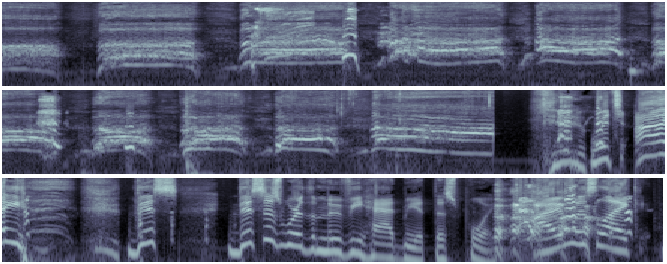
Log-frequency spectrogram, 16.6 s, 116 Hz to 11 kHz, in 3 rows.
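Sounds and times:
man screaming after chugging vodka: 0.0s - 9.6s
laughter: 10.0s - 11.5s, 12.1s - 13.0s, 15.2s - 16.5s
speech: 13.1s - 16.5s.

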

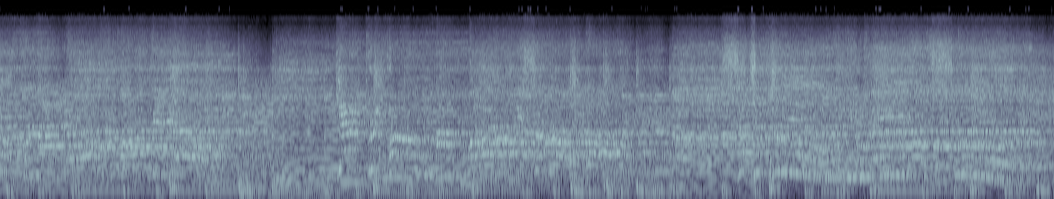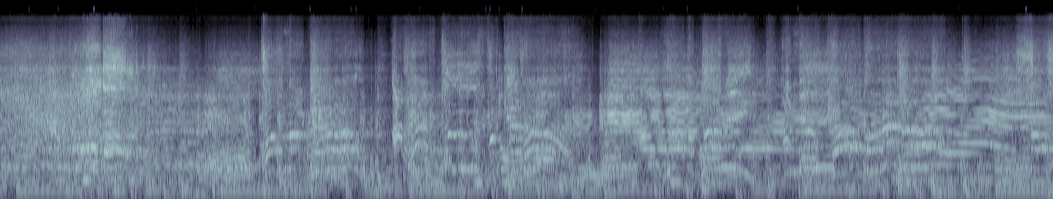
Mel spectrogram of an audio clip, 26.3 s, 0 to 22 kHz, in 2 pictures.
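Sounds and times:
loud dense rock song with drums, heavy guitars and strained vocals: 0.0s - 26.3s
car engine revving: 8.7s - 16.2s.

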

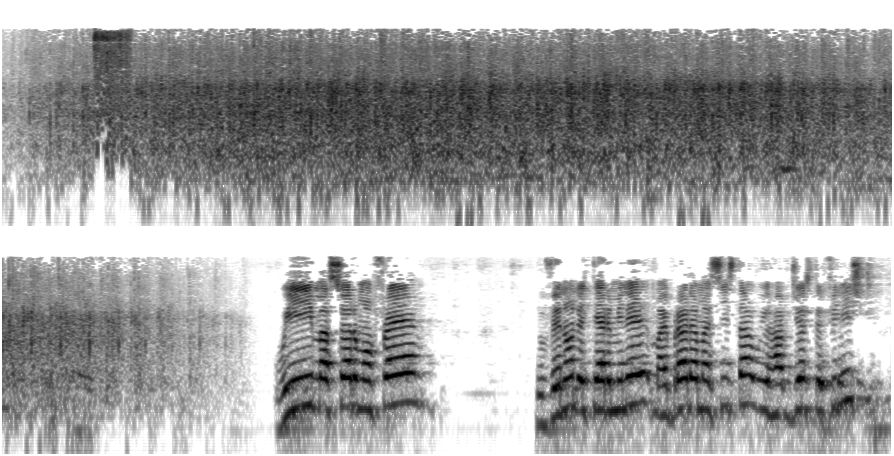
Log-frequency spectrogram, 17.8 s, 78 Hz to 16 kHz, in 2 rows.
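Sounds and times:
large audience applauding: 0.0s - 11.4s
speech: 11.8s - 13.2s, 14.2s - 17.7s.

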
